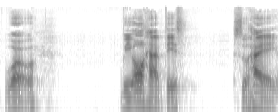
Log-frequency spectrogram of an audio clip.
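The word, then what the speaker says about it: suhei (ψυχή): And Jesus says, "Whoever loves his life," that's suhei, I don't pronounce it as psyche, it's a Greek pronunciation, suhei.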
